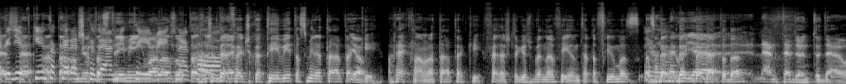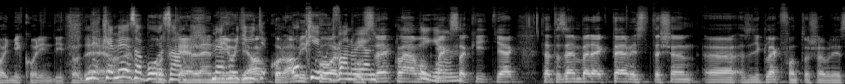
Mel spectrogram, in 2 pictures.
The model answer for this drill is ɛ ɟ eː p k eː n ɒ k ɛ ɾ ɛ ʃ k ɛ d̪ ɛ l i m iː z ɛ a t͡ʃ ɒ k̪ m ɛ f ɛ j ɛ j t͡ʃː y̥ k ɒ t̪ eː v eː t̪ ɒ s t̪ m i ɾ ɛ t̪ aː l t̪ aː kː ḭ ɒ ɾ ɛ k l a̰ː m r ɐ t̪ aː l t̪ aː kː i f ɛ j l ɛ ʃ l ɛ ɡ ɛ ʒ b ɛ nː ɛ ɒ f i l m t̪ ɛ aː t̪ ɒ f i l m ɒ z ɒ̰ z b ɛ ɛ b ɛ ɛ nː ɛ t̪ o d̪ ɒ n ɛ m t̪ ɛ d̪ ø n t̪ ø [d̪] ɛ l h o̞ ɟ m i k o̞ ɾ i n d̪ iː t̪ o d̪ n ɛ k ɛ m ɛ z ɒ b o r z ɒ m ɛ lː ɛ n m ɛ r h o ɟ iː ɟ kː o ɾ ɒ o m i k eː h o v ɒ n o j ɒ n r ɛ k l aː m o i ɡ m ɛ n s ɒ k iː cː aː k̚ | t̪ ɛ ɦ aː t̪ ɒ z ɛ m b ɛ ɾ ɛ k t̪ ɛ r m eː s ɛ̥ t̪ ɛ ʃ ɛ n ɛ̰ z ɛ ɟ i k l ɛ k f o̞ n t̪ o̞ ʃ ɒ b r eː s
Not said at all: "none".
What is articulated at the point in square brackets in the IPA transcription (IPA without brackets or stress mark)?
d̪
